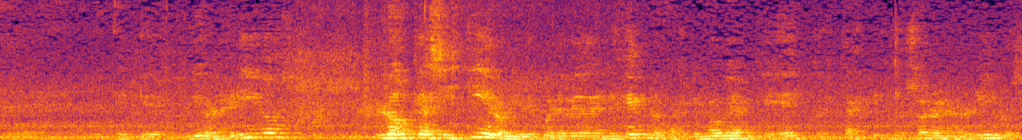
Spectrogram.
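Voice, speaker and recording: An older man with an Argentine accent giving a conference lecture as a professor, halting and repeating words, with questioning check-ins. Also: a little high. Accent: Argentine Spanish. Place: large echoey university lecture room. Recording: noisy, echoey hall, distant microphone.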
